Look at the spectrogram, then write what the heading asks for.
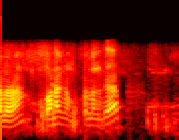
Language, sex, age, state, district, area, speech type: Tamil, male, 30-45, Tamil Nadu, Dharmapuri, urban, conversation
